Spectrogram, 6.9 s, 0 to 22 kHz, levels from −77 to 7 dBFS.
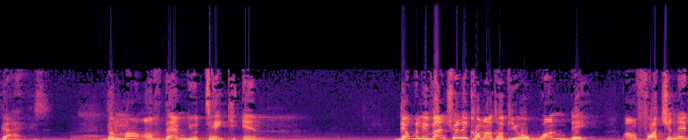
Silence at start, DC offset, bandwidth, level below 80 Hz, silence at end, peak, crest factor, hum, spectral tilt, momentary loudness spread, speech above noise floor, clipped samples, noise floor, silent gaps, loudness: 0 s; under 0.1%; 15 kHz; -40 dBFS; 0 s; 0 dBFS; 12 dB; none; -4 dB/octave; 21 LU; 23 dB; 0.4%; -33 dBFS; none; -10 LUFS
